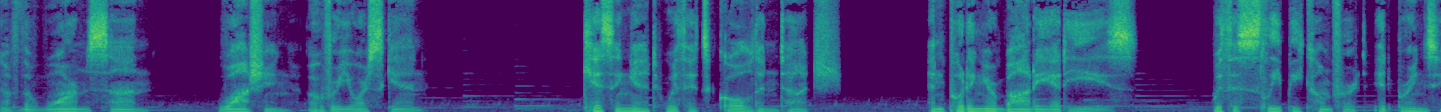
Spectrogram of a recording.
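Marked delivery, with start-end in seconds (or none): none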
